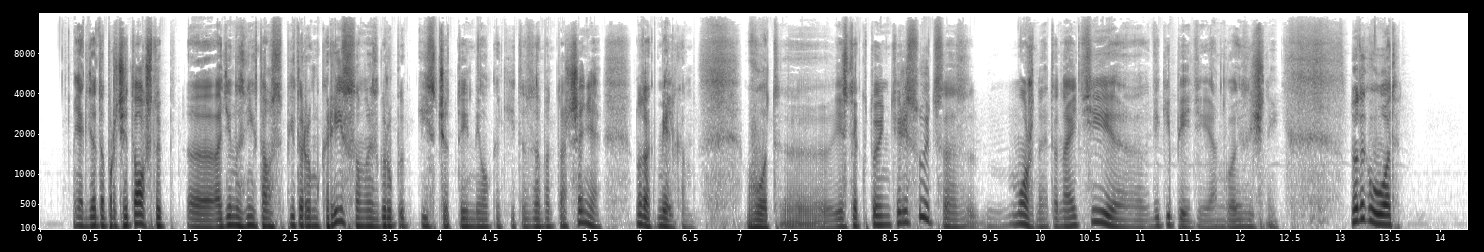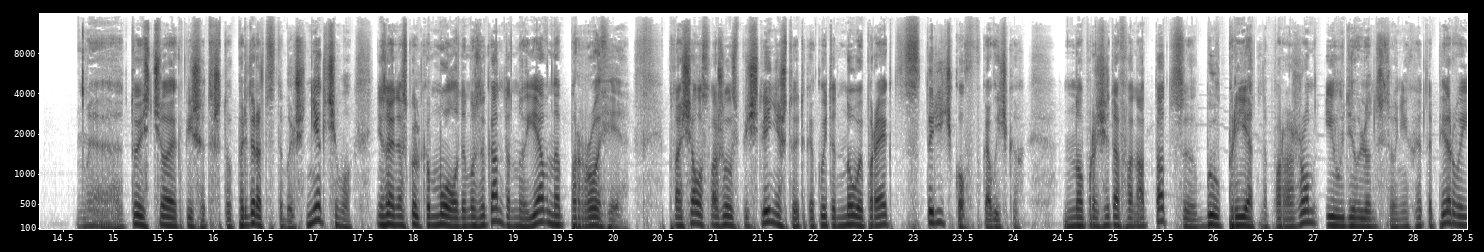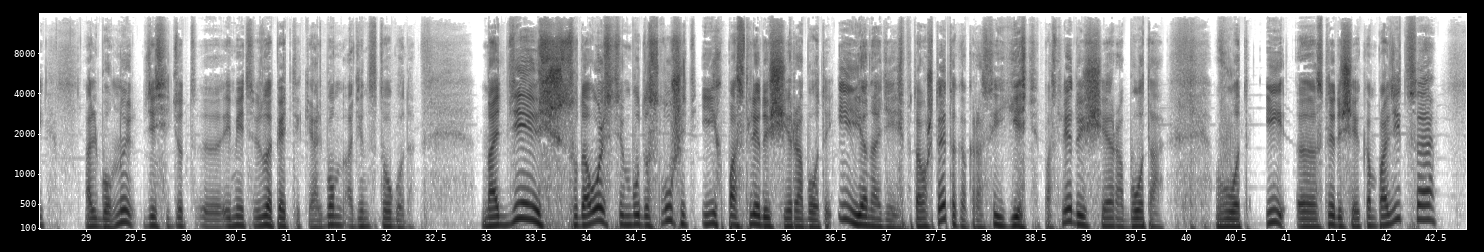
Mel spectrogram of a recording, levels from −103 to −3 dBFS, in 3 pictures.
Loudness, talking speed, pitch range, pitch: -20 LUFS, 155 wpm, 120-155 Hz, 135 Hz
